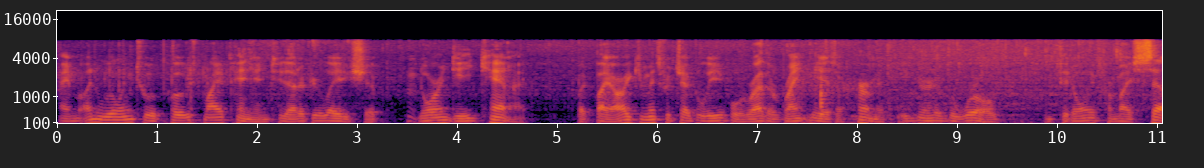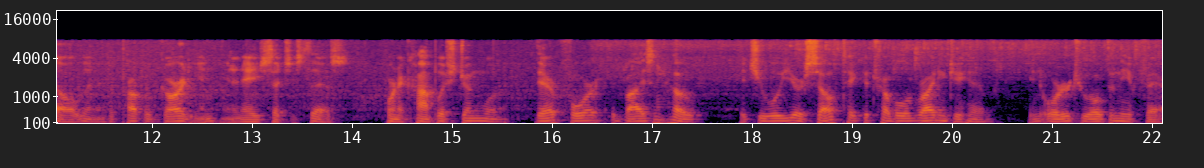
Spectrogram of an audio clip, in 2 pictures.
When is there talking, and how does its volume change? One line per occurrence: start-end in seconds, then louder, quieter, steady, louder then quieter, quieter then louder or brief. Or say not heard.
0.0-22.0 steady.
